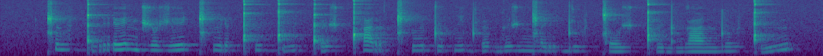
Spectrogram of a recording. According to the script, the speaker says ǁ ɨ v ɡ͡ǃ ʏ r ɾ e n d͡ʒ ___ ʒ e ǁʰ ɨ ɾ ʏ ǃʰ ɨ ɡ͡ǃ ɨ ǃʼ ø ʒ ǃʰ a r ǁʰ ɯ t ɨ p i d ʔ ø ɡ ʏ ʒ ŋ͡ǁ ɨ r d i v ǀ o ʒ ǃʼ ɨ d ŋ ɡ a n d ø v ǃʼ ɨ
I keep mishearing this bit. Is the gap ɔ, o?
ɔ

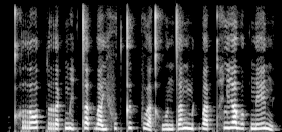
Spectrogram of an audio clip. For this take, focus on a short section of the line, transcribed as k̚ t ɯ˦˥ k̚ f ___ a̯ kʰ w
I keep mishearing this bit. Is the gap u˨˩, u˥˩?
u˨˩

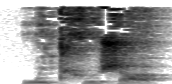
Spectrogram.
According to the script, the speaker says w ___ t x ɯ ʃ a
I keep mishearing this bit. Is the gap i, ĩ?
ĩ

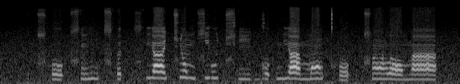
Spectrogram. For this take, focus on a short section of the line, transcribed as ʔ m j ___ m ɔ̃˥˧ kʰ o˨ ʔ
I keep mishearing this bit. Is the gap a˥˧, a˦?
a˥˧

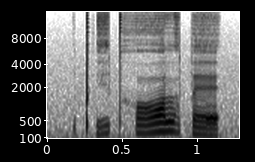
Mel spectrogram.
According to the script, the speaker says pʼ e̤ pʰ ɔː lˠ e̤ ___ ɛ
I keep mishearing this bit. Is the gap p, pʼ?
p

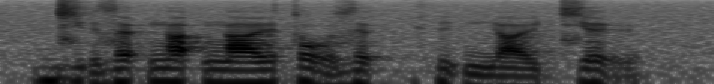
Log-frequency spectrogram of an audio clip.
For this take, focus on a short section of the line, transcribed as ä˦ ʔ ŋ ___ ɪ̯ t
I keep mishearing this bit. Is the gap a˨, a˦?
a˦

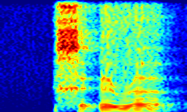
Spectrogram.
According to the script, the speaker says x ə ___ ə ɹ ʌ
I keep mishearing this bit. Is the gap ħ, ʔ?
ʔ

